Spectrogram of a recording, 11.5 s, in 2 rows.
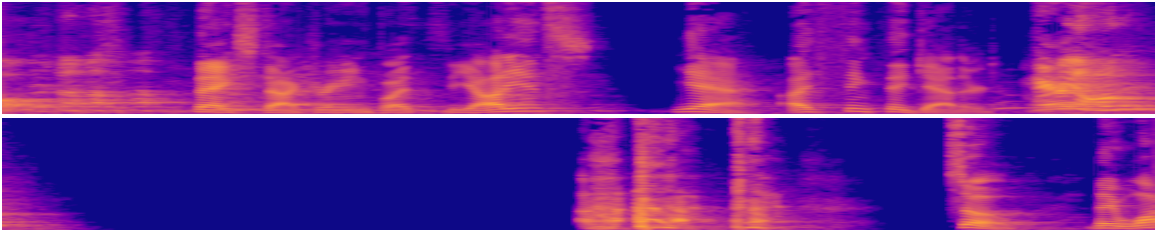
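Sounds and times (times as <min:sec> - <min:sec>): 
laughter: 0:00.0 - 0:02.6
speech: 0:01.0 - 0:05.9, 0:08.6 - 0:09.3, 0:10.6 - 0:11.5
harsh raspy coughing during an asthma attack: 0:08.7 - 0:10.0.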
